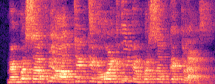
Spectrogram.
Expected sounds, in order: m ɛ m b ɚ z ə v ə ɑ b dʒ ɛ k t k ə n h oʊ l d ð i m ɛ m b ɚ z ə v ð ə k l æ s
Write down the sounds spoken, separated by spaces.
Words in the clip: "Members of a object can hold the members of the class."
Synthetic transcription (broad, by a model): m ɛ m b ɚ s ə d ə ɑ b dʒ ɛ t k ə n h oʊ l d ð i m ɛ m b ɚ s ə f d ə k l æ s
